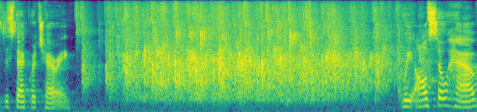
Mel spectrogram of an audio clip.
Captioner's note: audience applauds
